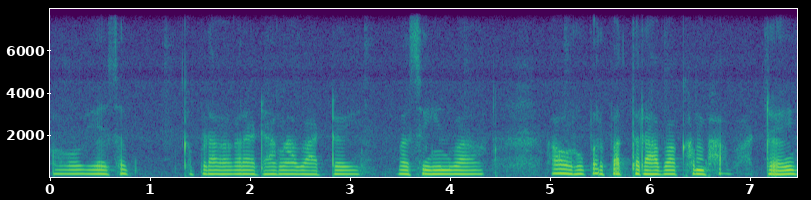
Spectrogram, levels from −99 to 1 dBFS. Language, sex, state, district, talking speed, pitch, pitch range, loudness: Bhojpuri, female, Uttar Pradesh, Deoria, 120 wpm, 180 Hz, 175-185 Hz, -20 LUFS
